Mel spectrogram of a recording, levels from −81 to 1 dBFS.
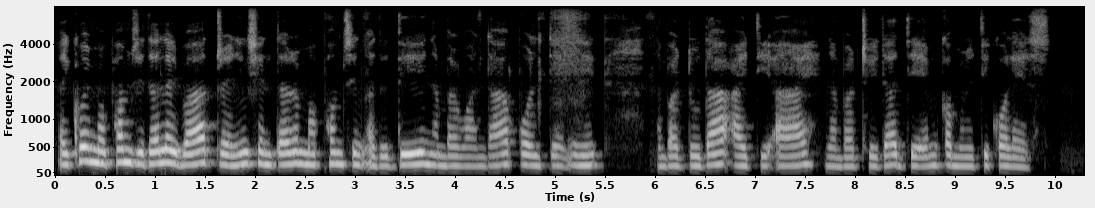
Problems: none marked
